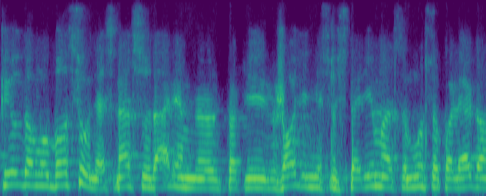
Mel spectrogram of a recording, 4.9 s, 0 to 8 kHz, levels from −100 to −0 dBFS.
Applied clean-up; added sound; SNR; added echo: none; none; none; none.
